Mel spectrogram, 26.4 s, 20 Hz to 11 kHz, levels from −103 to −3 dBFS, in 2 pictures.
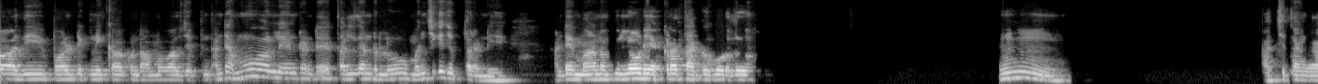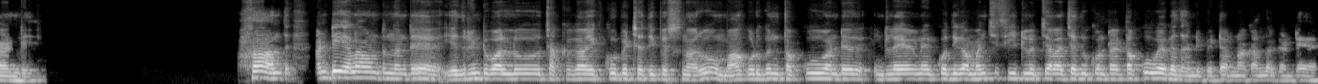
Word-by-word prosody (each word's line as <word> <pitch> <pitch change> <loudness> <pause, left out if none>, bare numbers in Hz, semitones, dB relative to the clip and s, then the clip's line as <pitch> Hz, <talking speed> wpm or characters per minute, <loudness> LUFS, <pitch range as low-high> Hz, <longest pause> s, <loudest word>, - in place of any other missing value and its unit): అది 155 0 -1 0.2
పాలిటెక్నిక్ 150 0 -2
కాకుండా, 145 0 -3
అమ్మవాళ్ళు 140 0 -3
జెప్పింది. 140 +1 -9
అంటే 165 +5 -4
అమ్మ 195 +6 -6
వాళ్ళు 205 -4 0
ఏంటంటే, 170 -3 -6 0.2
తల్లిదండ్రులు 155 -1 -1 0.2
మంచిగా 170 +6 -2
జెప్తారండి. 125 -8 -3 0.6
అంటే 155 +4 +2
మన 150 +1 +3
పిల్లోడు 165 +1 +8
ఎక్కడా 160 0 +5
తగ్గగూడదు. 145 -1 +2 2.6
హ్మ్. 170 -10 -1 2.0
ఖ‌‌‌‌‌చ్చితంగా 130 +3 -4
అండి. 115 -2 -3 2.1
హా! 205 - +4
అంతే, 175 -1 -1 0.3
అంటే 195 +2 +4
ఎలా 200 +1 +3
ఉంటుందంటే 170 -3 -2 0.4
ఎదురింటి 165 +3 0
వాళ్ళు 160 0 +3 0.3
చక్కగా 155 +1 -1
ఎక్కువ 155 +3 -2
బెట్టి 160 -1 -1
చదివిపిస్తున్నారు. 150 0 -2 0.2
మా 130 - +2
కొడుకుని 160 +1 -1
తక్కువ 170 +3 0
అంటే, 160 0 0 0.3
ఇంట్లో 155 +2 -1
ఏమైనా 160 0 0
కొద్దిగా 160 0 +2
మంచి 165 +1 -2
సీట్లు 170 -1 -1
వచ్చేలా 160 0 +1
చదువుకుంటే, 160 0 -1
తక్కువగా 175 +2 +2
కదండీ 130 -4 -2
పెట్టారు 135 +1 -4
నాకు 130 +1 -8
అందరికంటే. 130 -1 -7
155 Hz, 105 wpm, -24 LUFS, 145-165 Hz, 2.6 s, పిల్లోడు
